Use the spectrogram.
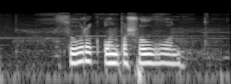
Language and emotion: Russian, neutral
